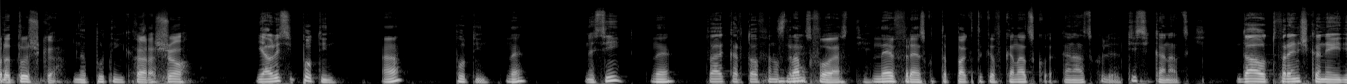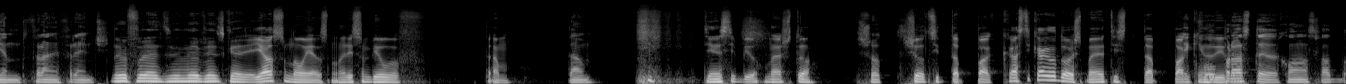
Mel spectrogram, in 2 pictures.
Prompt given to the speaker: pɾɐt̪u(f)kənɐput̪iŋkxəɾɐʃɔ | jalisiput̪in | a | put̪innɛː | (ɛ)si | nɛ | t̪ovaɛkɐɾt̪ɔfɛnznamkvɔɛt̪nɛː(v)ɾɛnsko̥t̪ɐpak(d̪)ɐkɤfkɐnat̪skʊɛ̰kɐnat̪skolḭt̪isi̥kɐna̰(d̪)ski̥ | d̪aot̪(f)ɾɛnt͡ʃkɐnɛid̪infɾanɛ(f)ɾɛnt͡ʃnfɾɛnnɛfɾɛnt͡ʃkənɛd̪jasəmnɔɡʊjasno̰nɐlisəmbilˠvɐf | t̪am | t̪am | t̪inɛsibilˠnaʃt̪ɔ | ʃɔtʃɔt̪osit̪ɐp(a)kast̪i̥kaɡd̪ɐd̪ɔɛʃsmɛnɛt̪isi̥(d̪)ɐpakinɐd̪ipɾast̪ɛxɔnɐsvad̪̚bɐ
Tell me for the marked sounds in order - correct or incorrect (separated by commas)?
incorrect, correct, incorrect, incorrect, incorrect, correct, correct, correct, incorrect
